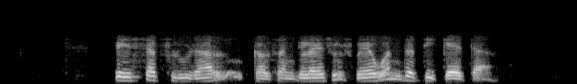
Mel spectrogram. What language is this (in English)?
Catalan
